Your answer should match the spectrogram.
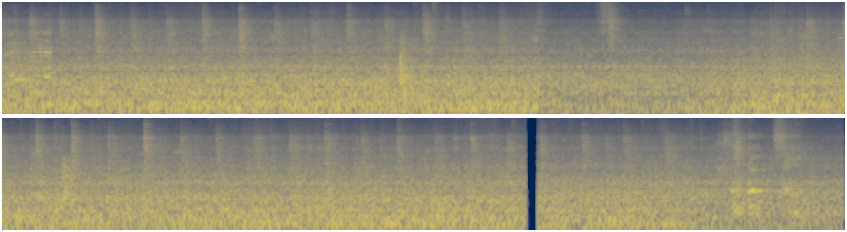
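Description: Borewell service truck with its pipe reel: a steady machine noise with light, irregular clicks and knocks running under it.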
